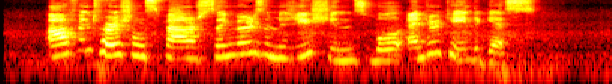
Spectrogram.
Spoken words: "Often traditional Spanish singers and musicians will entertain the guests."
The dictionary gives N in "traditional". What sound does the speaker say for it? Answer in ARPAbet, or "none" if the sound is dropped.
none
